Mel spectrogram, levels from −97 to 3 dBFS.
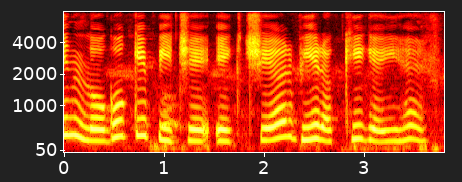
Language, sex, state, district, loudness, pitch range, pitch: Hindi, female, Assam, Kamrup Metropolitan, -13 LUFS, 245-300 Hz, 270 Hz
